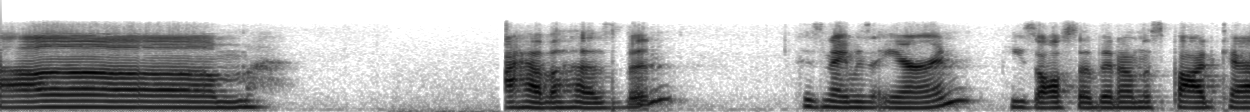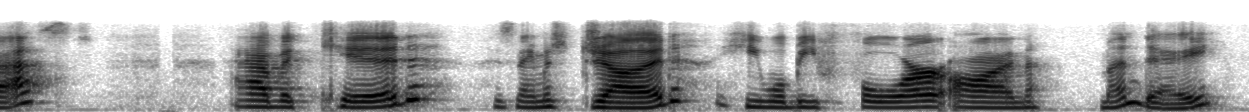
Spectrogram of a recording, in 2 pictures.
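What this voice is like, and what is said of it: Arkansas accent. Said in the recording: “I'm from Arkansas, hence the accent.”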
